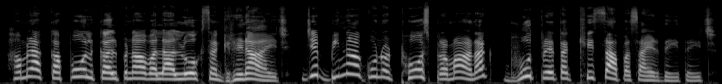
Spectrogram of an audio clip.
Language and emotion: Maithili, disgusted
